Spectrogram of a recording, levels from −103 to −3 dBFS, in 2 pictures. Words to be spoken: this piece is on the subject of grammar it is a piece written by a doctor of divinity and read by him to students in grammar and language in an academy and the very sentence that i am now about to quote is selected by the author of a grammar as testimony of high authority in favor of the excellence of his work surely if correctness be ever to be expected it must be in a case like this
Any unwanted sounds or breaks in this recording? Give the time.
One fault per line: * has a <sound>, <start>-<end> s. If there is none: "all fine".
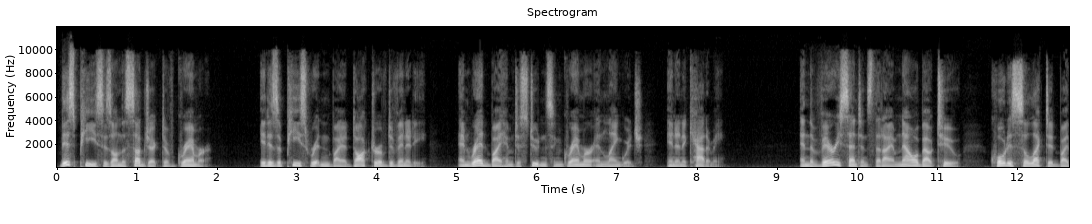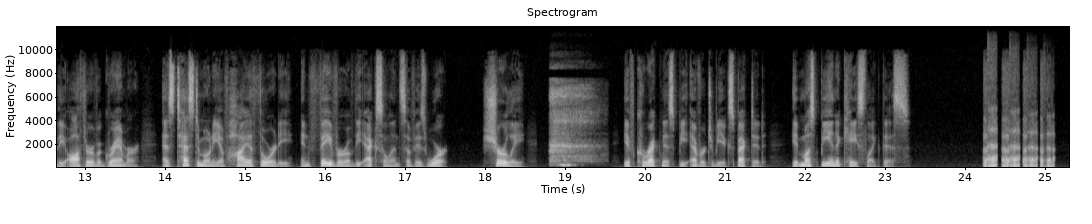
* has a sigh, 18.8-19.6 s
* has a laugh, 24.2-25.1 s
